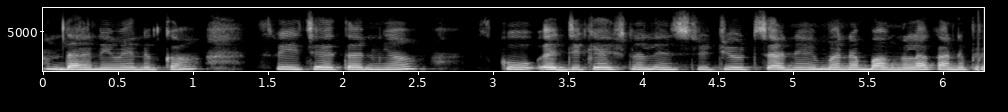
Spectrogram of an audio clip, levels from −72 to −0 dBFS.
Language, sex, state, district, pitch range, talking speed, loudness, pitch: Telugu, female, Andhra Pradesh, Krishna, 250-270 Hz, 95 wpm, -17 LUFS, 255 Hz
